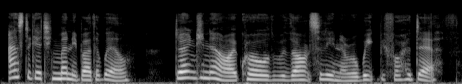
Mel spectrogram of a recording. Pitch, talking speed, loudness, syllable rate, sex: 225 Hz, 260 wpm, -18 LUFS, 6.9 syllables/s, female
